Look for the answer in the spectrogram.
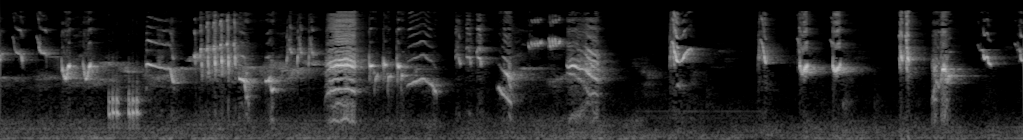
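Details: Full song of a hybrid starling, recorded to teach magpie-robins and kacers; a rich mix of whistles, harsh rasps and zigzag warbles, then sharp separated chirps toward the end.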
